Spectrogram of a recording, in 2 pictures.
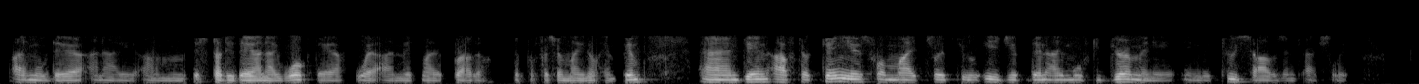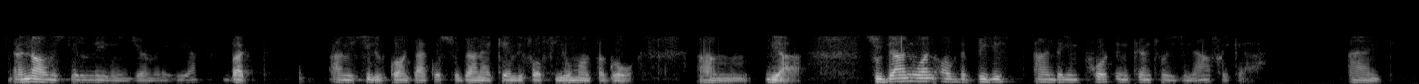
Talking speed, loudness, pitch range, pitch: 160 wpm, -29 LUFS, 95-115 Hz, 105 Hz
